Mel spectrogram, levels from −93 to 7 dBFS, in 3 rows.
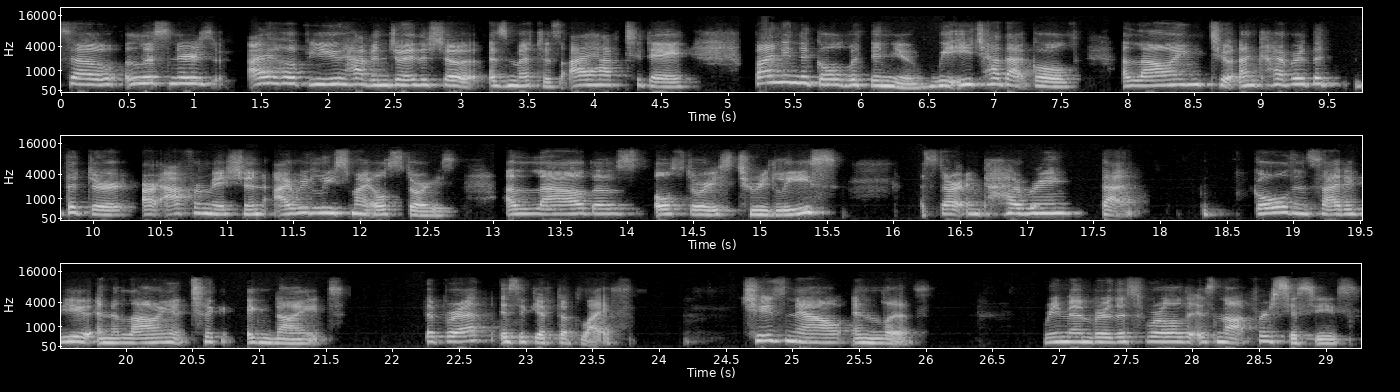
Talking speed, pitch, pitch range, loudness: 150 wpm, 210 Hz, 190-240 Hz, -17 LUFS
